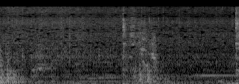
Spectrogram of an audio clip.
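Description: Lumpia fry in a pan with a steady close sizzle, broken by a few sharper scraping clinks as they are turned, and no voices.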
